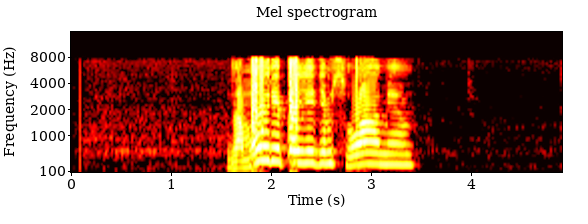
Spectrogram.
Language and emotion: Russian, positive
